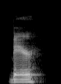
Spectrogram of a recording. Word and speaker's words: Bexar: And I believe it's Bexar County. – Bear County. Yeah. So it looks like. – How do you pronounce that? – Bear.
